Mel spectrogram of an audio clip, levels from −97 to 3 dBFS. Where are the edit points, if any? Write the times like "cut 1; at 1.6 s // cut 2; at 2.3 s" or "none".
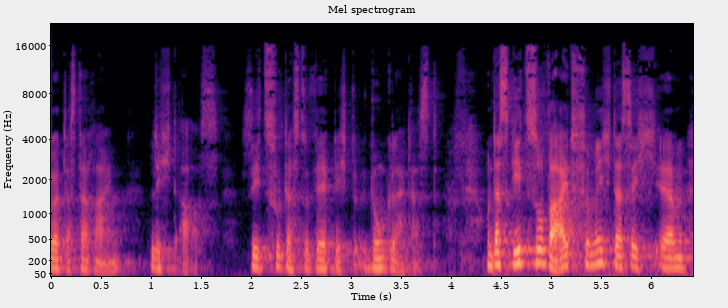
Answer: none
